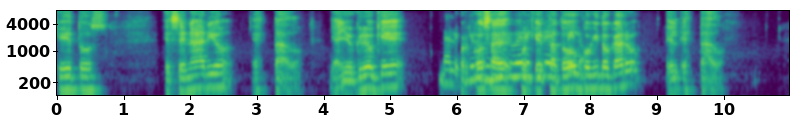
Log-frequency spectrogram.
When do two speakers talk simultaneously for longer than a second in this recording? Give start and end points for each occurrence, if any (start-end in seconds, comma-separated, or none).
6.0-8.0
